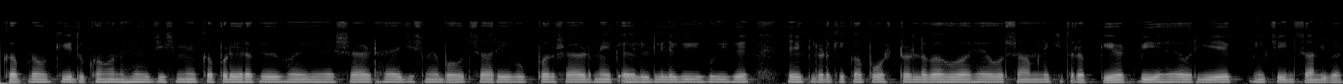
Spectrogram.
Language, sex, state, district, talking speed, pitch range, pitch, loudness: Hindi, male, Rajasthan, Churu, 200 wpm, 115-120 Hz, 115 Hz, -31 LUFS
